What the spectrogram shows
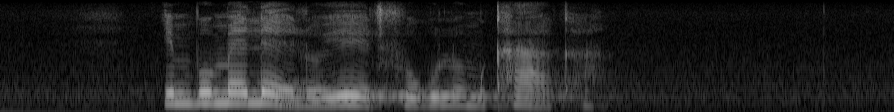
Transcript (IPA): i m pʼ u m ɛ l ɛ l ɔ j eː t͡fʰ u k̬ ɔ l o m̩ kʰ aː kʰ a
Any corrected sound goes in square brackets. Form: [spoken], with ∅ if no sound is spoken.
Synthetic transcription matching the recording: i m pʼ u m ɛ l ɛ l ɔ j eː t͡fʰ u k̬ [u] l o m̩ kʰ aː kʰ a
